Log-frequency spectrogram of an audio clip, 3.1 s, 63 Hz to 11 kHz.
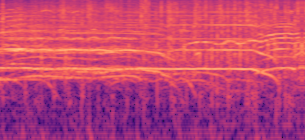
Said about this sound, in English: You can hear the crowd. Very enthusiastic for Jesse Royer, finishing in fourth place here in our Iditarod 2015.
